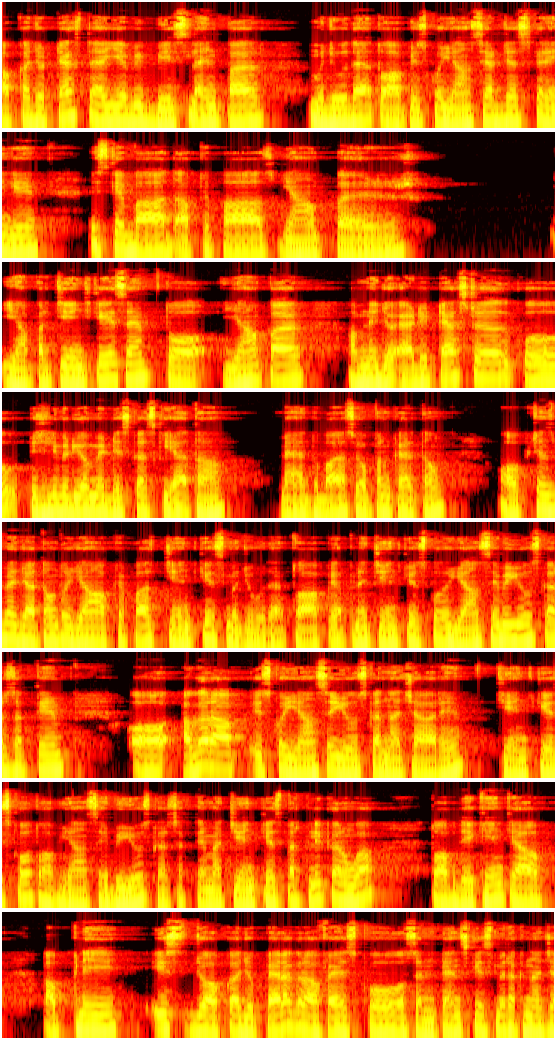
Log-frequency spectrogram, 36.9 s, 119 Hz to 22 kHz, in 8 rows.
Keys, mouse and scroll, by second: 13.3 click, 17.4 click, 22.8 click, 22.8 click, 29.7 click.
